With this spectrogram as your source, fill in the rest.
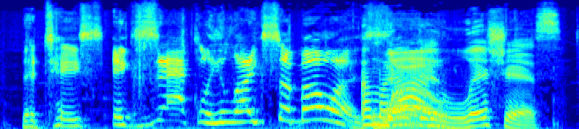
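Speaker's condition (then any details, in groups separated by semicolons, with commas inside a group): No condition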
